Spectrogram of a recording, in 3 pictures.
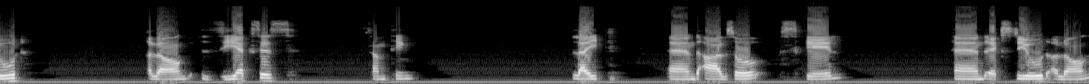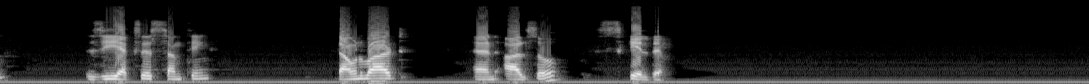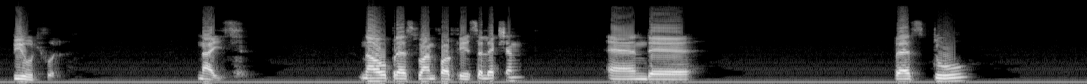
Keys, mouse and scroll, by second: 7.3 s, 10.1 e, 15.6 s, 22.3 middle click, 22.9 scroll up 2, 23.2 middle click, 23.9-24.3 scroll down 4, 24.2 middle click, 24.9-25.5 scroll up 2, 25.5-26.1 scroll down 2, 26.1 KP_1, 26.8 scroll up 3, 28.3 shift+middle click, 31.5 2, 32.0 scroll up 3, 32.4-32.6 scroll down 1.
